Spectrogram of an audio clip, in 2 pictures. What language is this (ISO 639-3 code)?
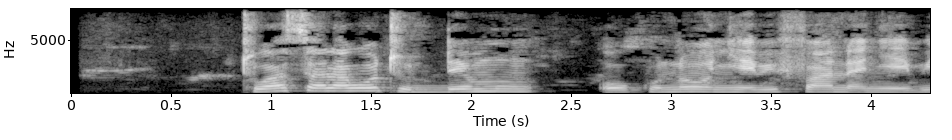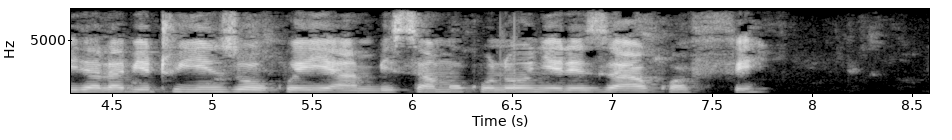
lug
